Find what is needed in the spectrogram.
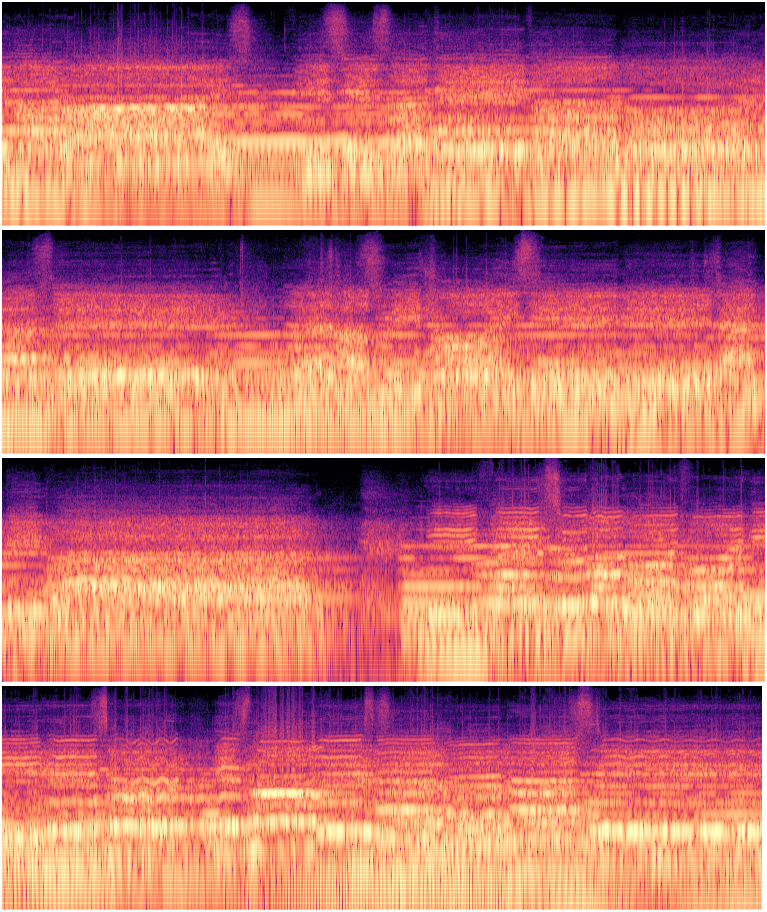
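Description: Church choir of mixed men's and women's voices singing a sacred piece. There is a brief break about two-thirds through, after which the singing resumes over deep sustained bass notes.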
